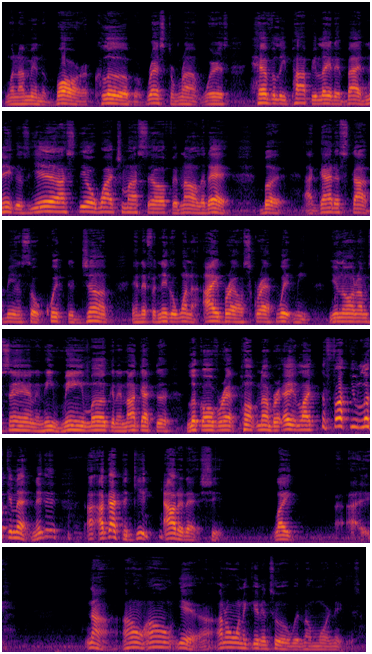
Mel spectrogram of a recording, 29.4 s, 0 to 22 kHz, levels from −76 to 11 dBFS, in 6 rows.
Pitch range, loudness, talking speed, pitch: 140-170 Hz, -21 LUFS, 195 wpm, 155 Hz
